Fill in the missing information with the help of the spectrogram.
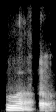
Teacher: So the va sound uses danta and oshta. It's a dantoshtya varna, the front upper teeth and the lower teeth.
